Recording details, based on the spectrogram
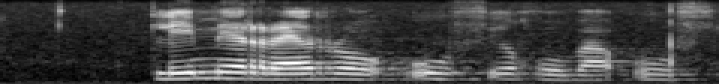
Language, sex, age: Northern Sotho, female, 21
